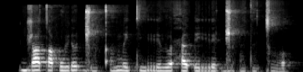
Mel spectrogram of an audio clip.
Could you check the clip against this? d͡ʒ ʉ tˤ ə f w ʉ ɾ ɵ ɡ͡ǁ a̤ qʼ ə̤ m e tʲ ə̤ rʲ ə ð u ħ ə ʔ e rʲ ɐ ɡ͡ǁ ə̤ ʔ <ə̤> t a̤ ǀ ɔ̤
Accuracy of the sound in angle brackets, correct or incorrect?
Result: incorrect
